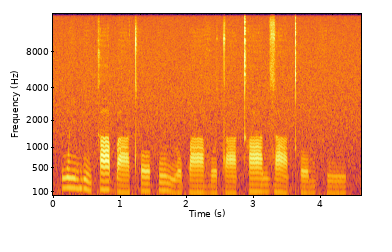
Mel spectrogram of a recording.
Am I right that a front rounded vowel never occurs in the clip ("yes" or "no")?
yes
